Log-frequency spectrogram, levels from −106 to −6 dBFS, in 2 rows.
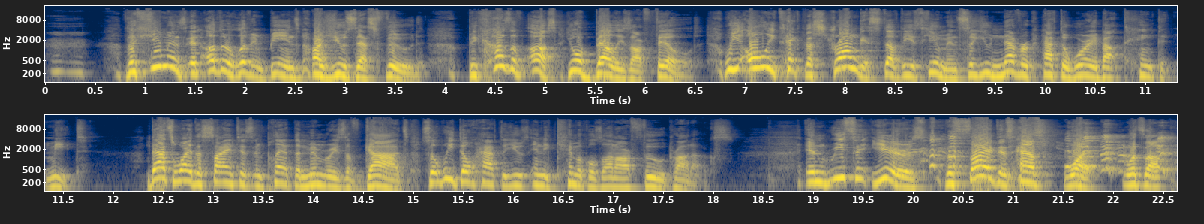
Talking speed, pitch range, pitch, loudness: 170 wpm, 160-225 Hz, 190 Hz, -16 LUFS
